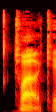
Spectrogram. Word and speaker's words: Twi'lek: Twi'lek? – Twi'lek, yes.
